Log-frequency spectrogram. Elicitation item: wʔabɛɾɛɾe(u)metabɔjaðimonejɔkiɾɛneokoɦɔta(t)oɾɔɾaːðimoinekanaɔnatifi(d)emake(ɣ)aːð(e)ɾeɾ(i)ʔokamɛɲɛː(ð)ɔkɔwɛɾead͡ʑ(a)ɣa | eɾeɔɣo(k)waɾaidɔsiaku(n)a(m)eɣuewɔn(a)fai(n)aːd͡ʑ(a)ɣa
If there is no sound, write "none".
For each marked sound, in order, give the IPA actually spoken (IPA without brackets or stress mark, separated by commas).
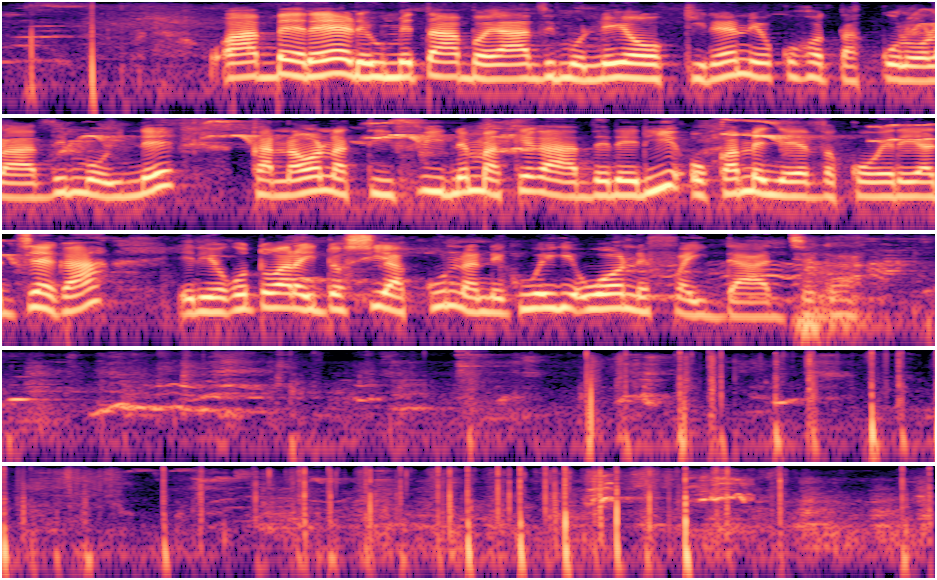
u, k, n, ɣ, e, i, ð, ɛ, t, n, n, ɛ, d, ɛ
